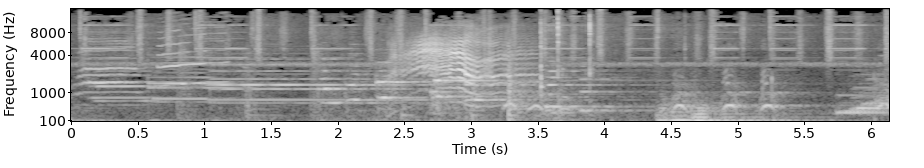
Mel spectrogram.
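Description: Soundtrack music of held tones, with a cat meow about two and a half seconds in that wavers in pitch for about a second. A low bass swell comes in near the end.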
